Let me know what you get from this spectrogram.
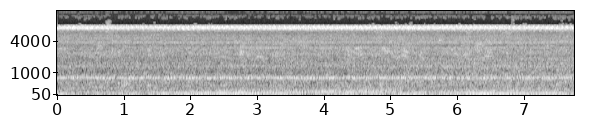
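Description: Low, steady rumble of a train on the rails, with a faint steady whine above it.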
